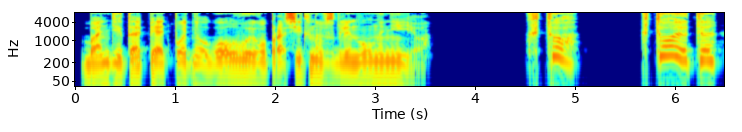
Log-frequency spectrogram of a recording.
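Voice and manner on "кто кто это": high, thin, startled voice; frightened Nettie. Acted. Nettie, startled by the caller, high thin fright. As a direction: squeak it out in alarm.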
